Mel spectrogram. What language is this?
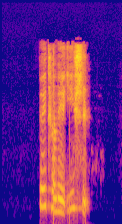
Chinese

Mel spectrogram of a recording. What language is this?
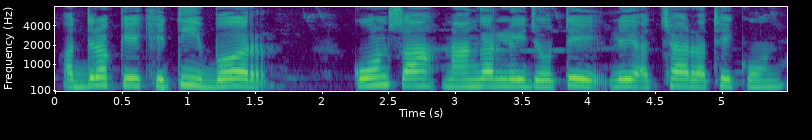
Chhattisgarhi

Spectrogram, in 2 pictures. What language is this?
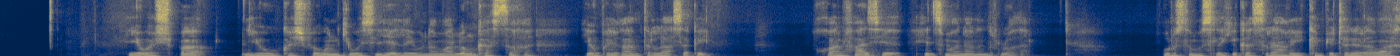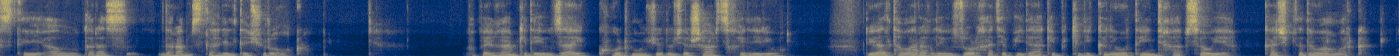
Southern Pashto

